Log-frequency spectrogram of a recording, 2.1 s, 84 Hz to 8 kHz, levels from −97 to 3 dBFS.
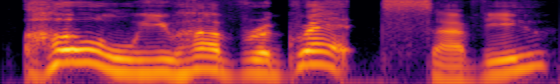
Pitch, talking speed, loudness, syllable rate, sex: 165 Hz, 170 wpm, -20 LUFS, 3.7 syllables/s, male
